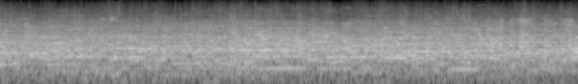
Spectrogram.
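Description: A crowd of people chatter outdoors in a steady murmur.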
